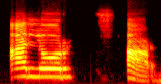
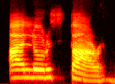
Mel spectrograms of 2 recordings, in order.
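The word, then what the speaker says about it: Alor Setar: So capital state of Kedah is Alor Star. Even the spelling is S-E-T-A-R. So the pronunciation is star. Star like twinkle, twinkle, little star. Okay, star. Alor Star.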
